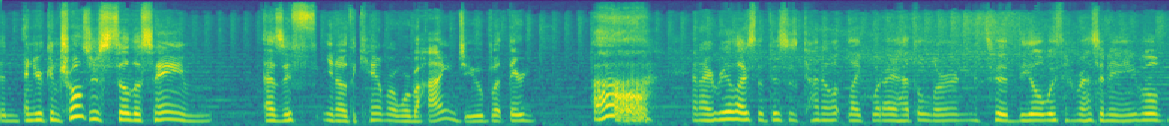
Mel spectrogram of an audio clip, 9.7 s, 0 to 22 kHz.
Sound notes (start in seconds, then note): 4.9 exhasperated groan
